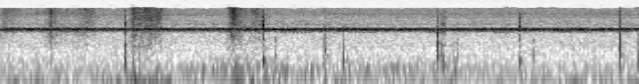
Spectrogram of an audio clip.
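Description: Footsteps tap lightly on hard ground.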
